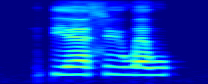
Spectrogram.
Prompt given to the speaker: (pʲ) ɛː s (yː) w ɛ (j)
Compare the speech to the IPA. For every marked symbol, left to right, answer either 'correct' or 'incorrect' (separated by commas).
correct, correct, incorrect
